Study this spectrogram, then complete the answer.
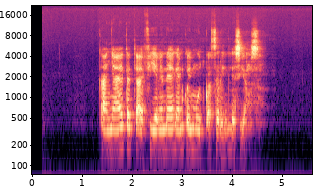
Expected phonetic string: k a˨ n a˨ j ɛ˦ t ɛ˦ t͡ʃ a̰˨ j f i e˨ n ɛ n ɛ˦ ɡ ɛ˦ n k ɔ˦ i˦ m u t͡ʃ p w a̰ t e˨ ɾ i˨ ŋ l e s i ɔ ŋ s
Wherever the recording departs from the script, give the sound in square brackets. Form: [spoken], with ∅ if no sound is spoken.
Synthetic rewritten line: k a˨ [ɲ] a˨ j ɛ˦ t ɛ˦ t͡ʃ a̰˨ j f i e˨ n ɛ n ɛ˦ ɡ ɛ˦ n k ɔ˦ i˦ m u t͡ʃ [k] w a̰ [s] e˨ ɾ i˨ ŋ l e s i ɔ [n] s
